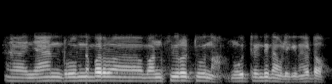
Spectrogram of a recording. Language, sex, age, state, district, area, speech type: Malayalam, male, 30-45, Kerala, Alappuzha, rural, conversation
